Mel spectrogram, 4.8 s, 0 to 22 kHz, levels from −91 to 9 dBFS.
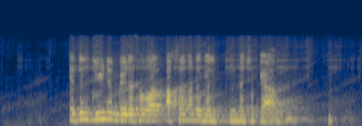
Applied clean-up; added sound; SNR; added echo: neural separator model SepFormer DNS4.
